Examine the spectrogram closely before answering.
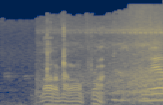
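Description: Honeybees buzz around their hives in West Virginia while a beekeeper inspects the hives of a former coal miner; several droning wingbeats overlap and shift in pitch as insects pass, forming a steady, rising hum with no talking.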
